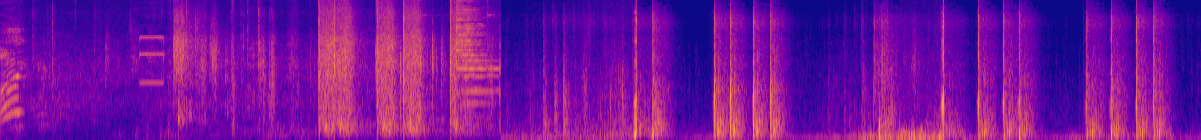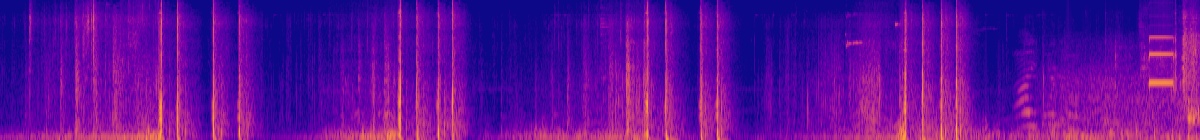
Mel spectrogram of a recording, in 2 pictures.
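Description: Shot timer beep, then a pistol fired in rapid strings of sharp shots with pauses between as the shooter moves through a USPSA stage. Some shots are followed by the ring of steel targets being hit.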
